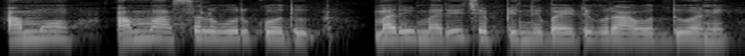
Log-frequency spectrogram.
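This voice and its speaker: A woman voicing a shy young bride in a storybook, soft and timid. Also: mid-range voice, little pitch movement, fairly quick, natural voice.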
